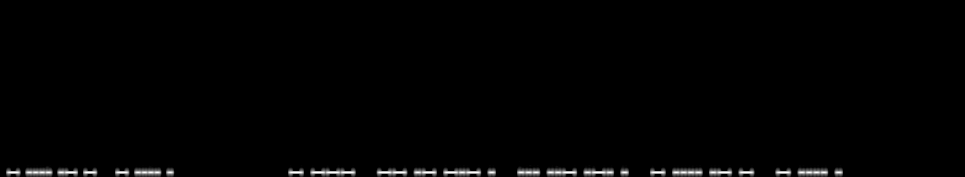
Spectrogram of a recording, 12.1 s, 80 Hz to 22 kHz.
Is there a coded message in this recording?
Yes: Morse code from 0.1 to 10.5 s, heard as a keyed tone, about 29 wpm, 700 Hz. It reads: THAT THE TO MAKE SURE THAT THE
